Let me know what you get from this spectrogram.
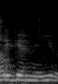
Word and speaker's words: ASEGAMI: Elle coordonne depuis 2006 le groupe de recherche ASEGAMI, est-ce que je prononce bien ? – ASEGAMI, oui.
